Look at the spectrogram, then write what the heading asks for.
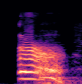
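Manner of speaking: sudden squeamish groan; recoiling "ugh". Retold or imitated. Retold recoil at hands on belly.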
